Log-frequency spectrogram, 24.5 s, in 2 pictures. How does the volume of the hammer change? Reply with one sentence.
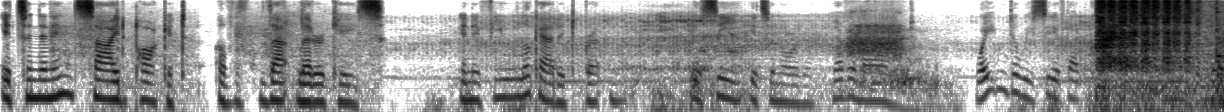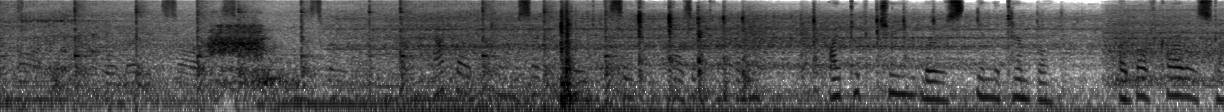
The loudness of the hammer goes down.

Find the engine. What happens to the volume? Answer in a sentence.
The volume of the engine goes up, then down.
